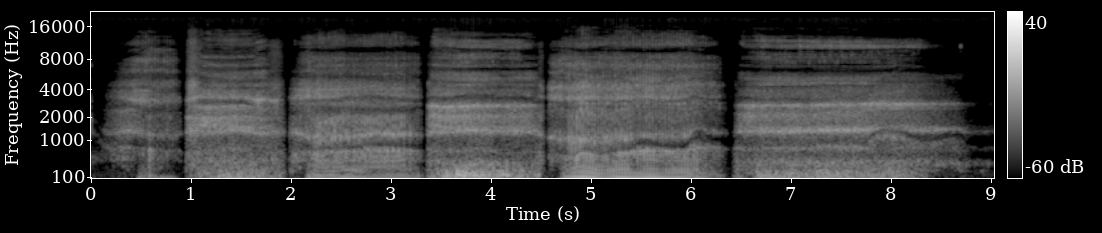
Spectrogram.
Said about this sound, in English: Just then, a fat, scaly Hartle leg came into view and stopped. The creature looked me over for a very, very long second, breathing heavily.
